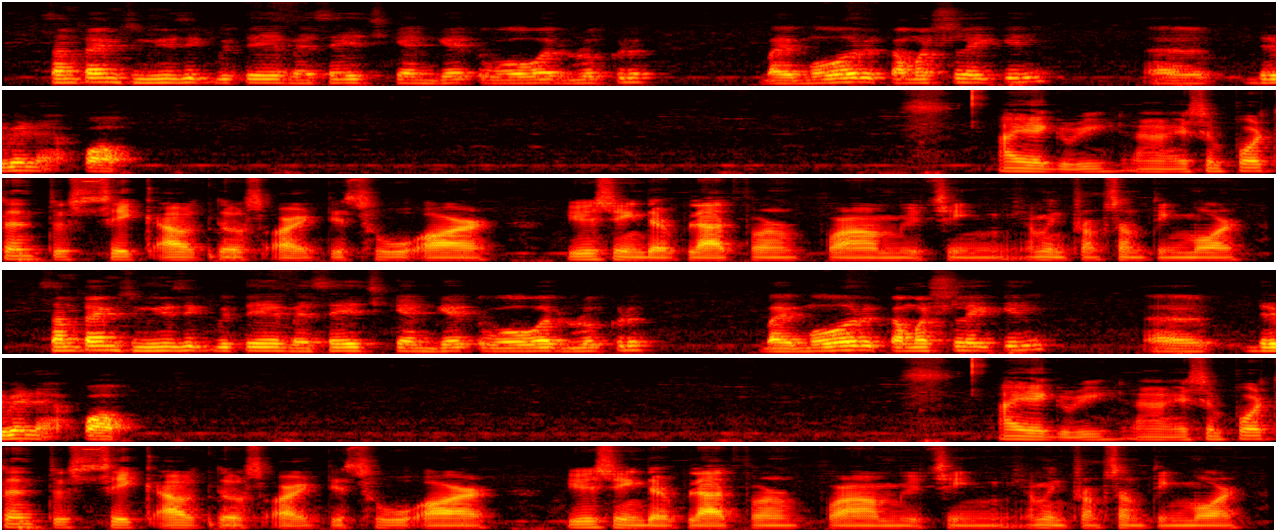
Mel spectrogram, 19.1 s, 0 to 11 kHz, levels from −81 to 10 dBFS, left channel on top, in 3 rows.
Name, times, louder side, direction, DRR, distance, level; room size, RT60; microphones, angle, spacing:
voice 1, 0.2-3.2 3.8-5.2 5.7-7.0, right 3 dB, 85° right, 0.6 m, -23 dB
voice 2, 11.4-15.2 15.6-18.9, equal, ahead, 0.3 m, -26 dB
4.5 x 4.1 x 2.2 m
head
